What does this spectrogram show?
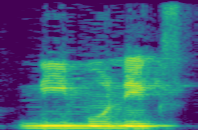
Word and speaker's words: mnemonics: There are a number of strategies for improving memory called mnemonics, pronounced mnemonics, to help you improve your memory.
